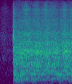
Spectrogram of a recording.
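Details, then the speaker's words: Farmall Super A tractor after a tune-up with new points, condenser, plugs, wires and cap; carburetor leaking, choke possibly stuck: steady starter churn, turns over but never fires; owner suspects no spark, possibly the coil. "all right now we need to take out one of these plugs just to see if we're getting a spark up there it could be our coil"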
